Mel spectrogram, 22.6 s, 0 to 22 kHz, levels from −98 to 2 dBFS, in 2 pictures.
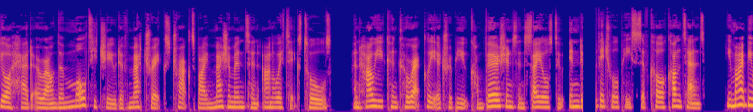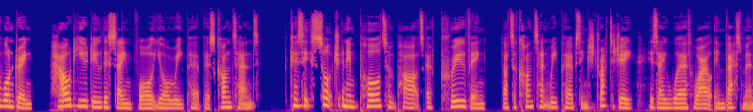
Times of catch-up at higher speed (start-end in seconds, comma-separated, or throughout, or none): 8.94-10.97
